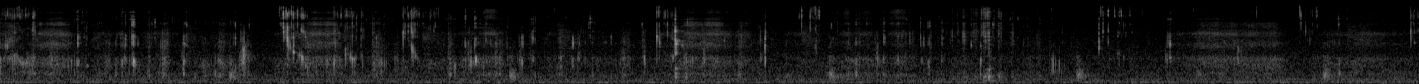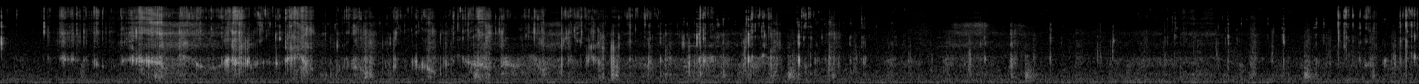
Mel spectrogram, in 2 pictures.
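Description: Close-up crunching and chewing of crispy breaded fish sticks: repeated crackling bites, with a dense stretch of crunching about halfway through.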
